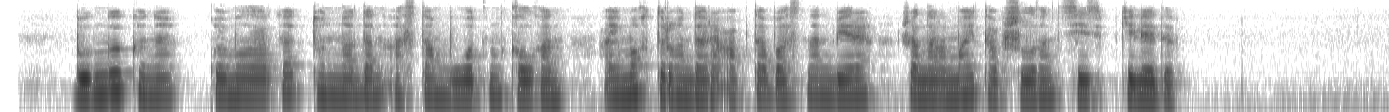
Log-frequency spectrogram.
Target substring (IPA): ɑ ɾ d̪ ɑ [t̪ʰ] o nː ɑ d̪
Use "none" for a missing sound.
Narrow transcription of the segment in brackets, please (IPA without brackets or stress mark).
t̪ʰ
